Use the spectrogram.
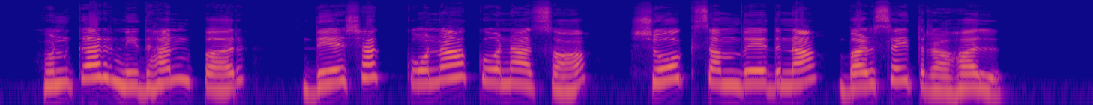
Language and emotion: Maithili, neutral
